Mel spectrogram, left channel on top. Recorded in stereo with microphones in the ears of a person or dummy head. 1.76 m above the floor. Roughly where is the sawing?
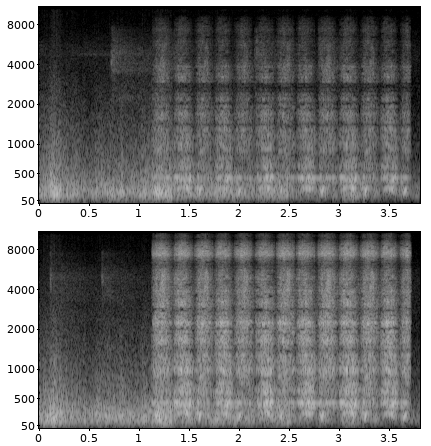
Right.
